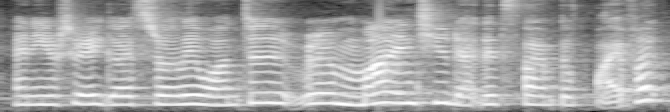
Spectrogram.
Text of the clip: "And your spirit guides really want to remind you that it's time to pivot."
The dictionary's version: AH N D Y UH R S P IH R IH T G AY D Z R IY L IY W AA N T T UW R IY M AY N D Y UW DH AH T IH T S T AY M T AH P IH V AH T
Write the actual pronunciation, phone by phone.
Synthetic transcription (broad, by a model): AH N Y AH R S IH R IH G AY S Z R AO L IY W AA N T T UW R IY M AY N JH Y UW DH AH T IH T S T AY M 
